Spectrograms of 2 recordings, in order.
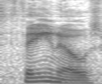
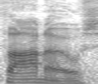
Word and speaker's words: Thanos: Back then I thought his name was Thanos. Apparently it's pronounced Thanos, and now we all know that, but I didn't know that back then.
